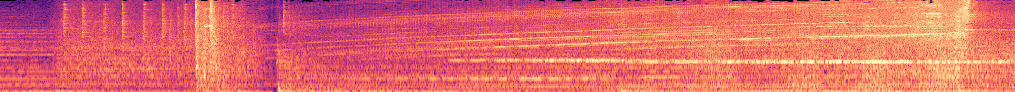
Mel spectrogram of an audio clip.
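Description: Dark, dramatic trailer score: a deep low drone with sudden heavy hits about two, three and six seconds in, and a rising whine that climbs through the second half to a peak just before the end.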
